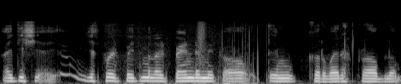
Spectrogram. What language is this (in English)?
Kashmiri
